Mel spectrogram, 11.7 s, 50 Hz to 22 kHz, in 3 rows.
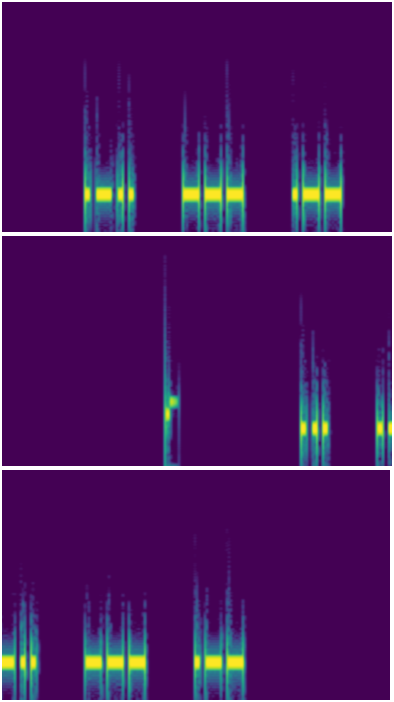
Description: Morse code, heard as a keyed tone, about 22 wpm, spaced as for 12 wpm, 700 Hz. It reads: LOW SLOW
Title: 3x Character Spacing - Top 500 Words - 22wpm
